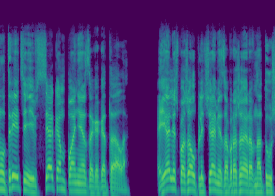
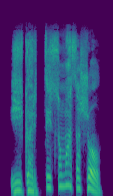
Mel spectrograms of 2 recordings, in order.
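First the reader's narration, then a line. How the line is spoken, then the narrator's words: Whispered. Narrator (Russian): Прошептала она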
